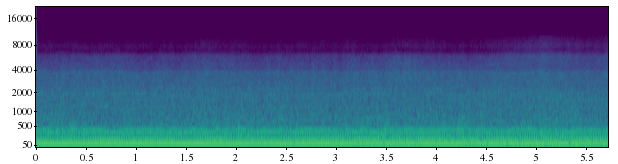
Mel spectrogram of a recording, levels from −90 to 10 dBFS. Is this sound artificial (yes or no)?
yes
